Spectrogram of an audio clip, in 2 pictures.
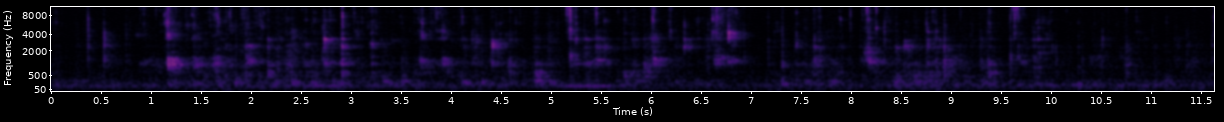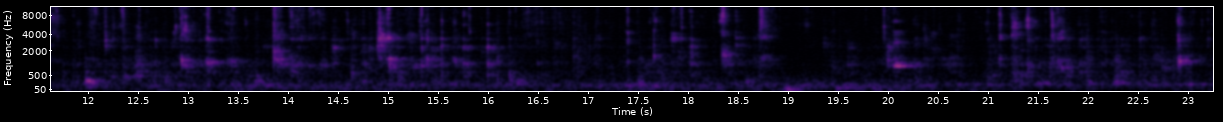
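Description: A woman eats thick, creamy food close to a microphone, with wet smacking and squishing mouth sounds.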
